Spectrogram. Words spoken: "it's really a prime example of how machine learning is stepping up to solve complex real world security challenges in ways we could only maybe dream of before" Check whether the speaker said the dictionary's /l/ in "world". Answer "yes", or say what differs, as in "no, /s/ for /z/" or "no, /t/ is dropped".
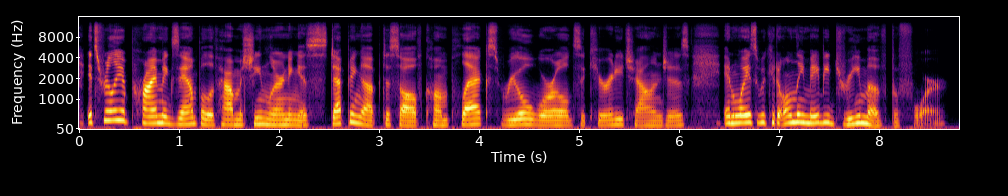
yes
